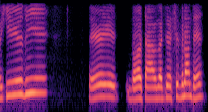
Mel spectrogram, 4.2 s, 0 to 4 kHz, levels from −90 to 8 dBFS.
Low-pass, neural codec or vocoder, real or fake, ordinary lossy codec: 3.6 kHz; codec, 16 kHz, 0.5 kbps, FunCodec, trained on Chinese and English, 25 frames a second; fake; none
